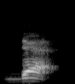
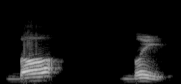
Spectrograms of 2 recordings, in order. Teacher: Kalau do ya, tepi lidahnya disentuhkan ke gigi geraham, kemudian tebelin suaranya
